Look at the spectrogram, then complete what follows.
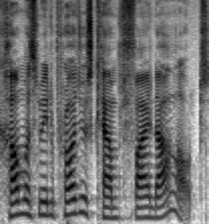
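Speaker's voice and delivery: put-on German accent. Retelling being invited to a camp, quoting the man who asked; put-on german accent. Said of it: "I don't know what's German".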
